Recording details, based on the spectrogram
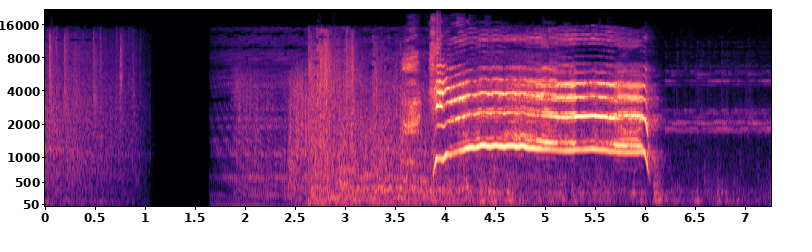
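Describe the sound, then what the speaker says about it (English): A piercing female scream from the visual novel Umineko no Naku Koro ni, rising loud after a brief silence and a swelling rumble, held as a shrill sustained tone for about two seconds before cutting off into lingering noise. "Jessica's piercing shriek ran out"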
